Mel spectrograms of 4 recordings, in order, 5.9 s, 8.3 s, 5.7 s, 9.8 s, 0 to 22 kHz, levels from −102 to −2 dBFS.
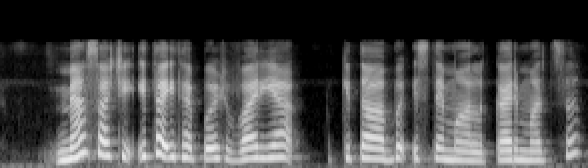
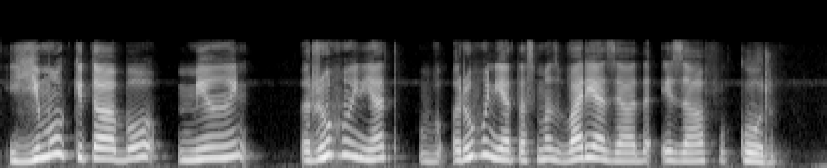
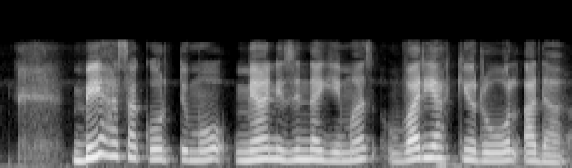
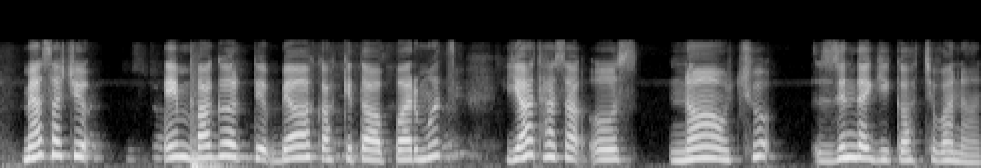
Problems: constant background noise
